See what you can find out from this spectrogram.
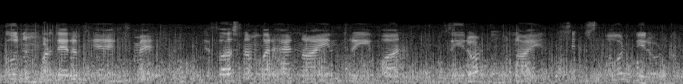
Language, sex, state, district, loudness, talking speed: Hindi, female, Haryana, Rohtak, -19 LUFS, 185 wpm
